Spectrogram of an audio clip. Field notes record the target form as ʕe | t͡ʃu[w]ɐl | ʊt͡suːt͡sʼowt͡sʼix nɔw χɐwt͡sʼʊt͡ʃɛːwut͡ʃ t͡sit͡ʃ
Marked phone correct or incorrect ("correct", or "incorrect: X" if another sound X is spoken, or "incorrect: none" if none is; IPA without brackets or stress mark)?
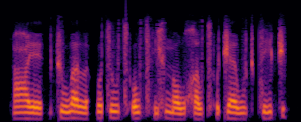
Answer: correct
